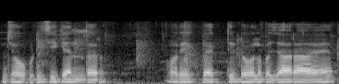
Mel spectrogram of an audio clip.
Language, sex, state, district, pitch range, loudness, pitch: Hindi, male, Uttar Pradesh, Saharanpur, 110-115 Hz, -16 LUFS, 110 Hz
